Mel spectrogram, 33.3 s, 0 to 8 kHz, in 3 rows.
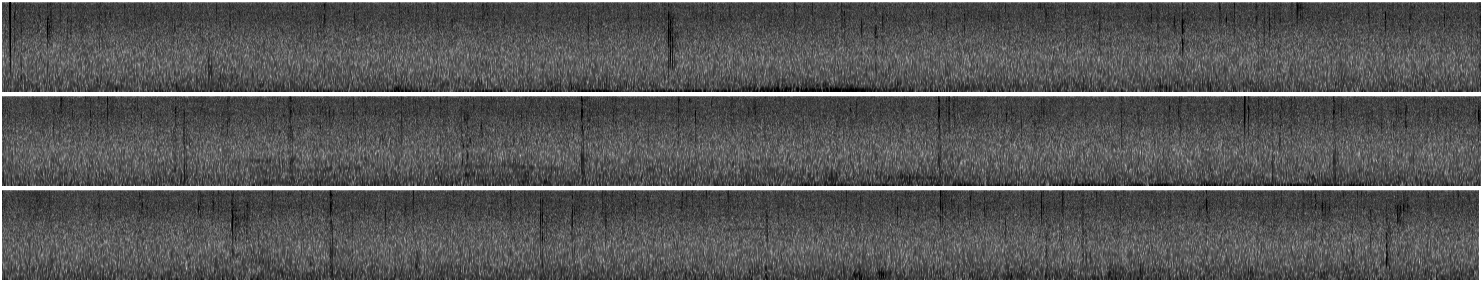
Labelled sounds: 27.6	27.9	humpback whale, 2.0 to 2.1 kHz

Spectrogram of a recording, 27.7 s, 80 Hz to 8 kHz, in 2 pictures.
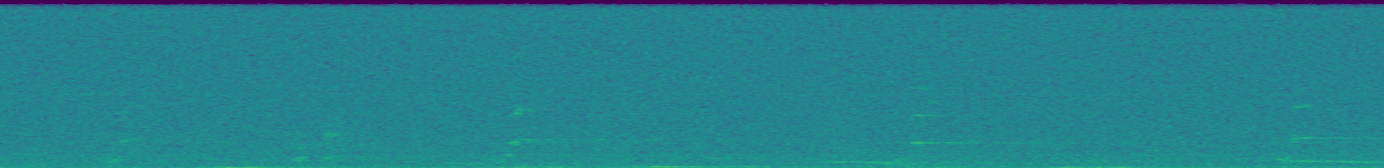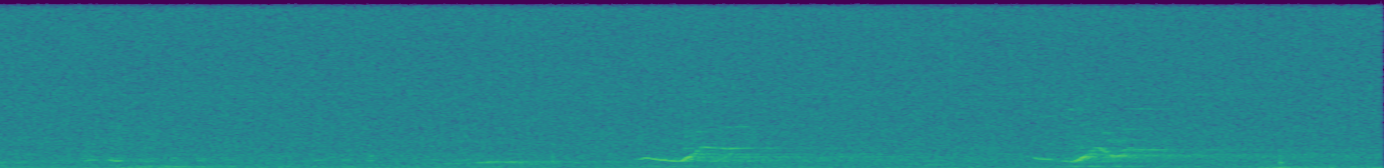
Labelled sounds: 5.1	5.4	humpback whale, 1.2 to 3.0 kHz
9.2	9.4	humpback whale, 1.2 to 1.4 kHz
12.9	13.2	humpback whale, 1.3 to 1.6 kHz
20.8	21.4	humpback whale, 0.80 to 1.2 kHz
24.7	25.5	humpback whale, 0.80 to 1.1 kHz

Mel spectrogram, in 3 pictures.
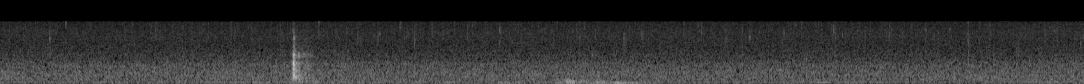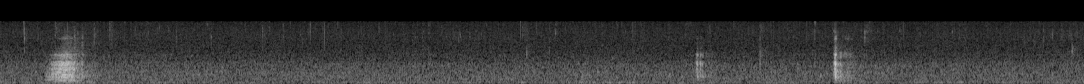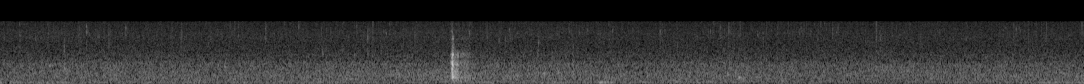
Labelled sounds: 2.9	3.2	croaking sound likely from a nearby submerged object, 1.2 to 1.7 kHz
11.3	11.6	croaking sound likely from a nearby submerged object, 1.3 to 1.6 kHz

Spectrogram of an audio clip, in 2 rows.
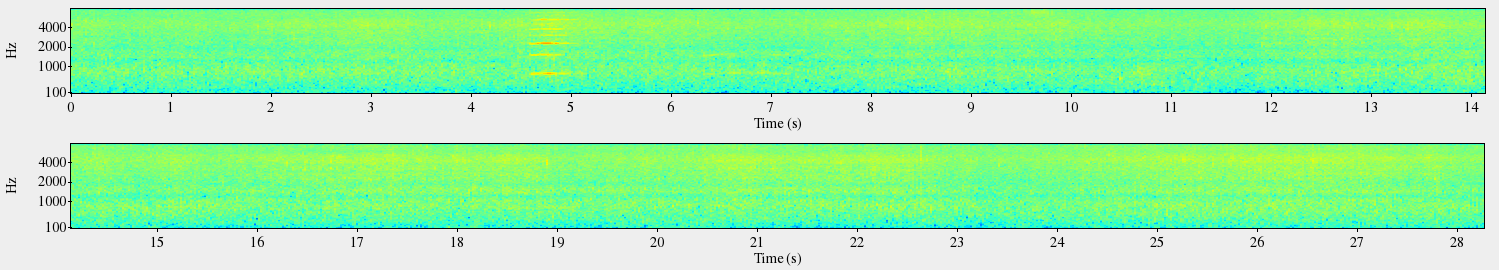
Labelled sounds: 4.6	5.0	killer whale, northern resident, G clan, 0.78 to 5.5 kHz

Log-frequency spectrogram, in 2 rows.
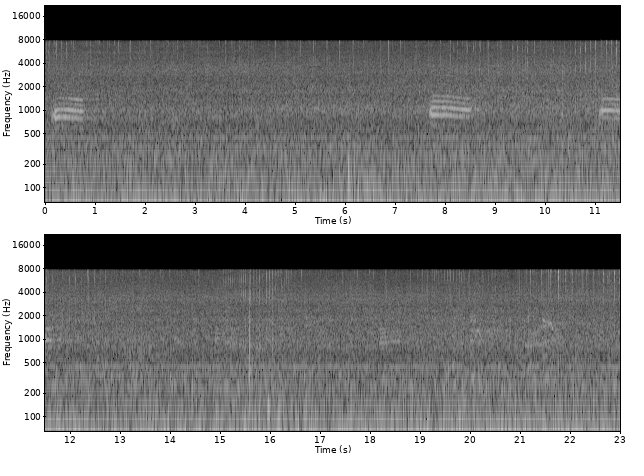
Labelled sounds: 0.1	0.6	killer whale, southern resident, 0.80 to 1.0 kHz
7.7	8.3	killer whale, southern resident, 0.80 to 1.3 kHz
11.1	11.6	killer whale, southern resident, 0.84 to 1.4 kHz

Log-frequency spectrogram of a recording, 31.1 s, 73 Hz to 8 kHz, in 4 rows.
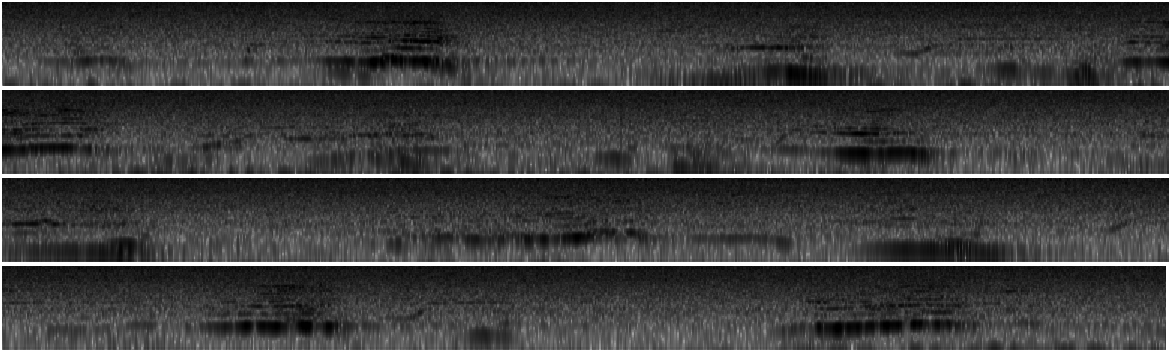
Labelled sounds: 2.1	3.0	humpback whale, 0.80 to 2.7 kHz
7.4	8.4	humpback whale, 0.80 to 2.7 kHz
13.2	13.7	humpback whale, 0.90 to 1.1 kHz
19.1	19.4	humpback whale, 0.93 to 1.2 kHz
24.9	25.3	humpback whale, 2.4 to 2.7 kHz
26.1	26.4	humpback whale, 0.80 to 1.0 kHz
28.7	29.8	humpback whale, 0.80 to 1.2 kHz

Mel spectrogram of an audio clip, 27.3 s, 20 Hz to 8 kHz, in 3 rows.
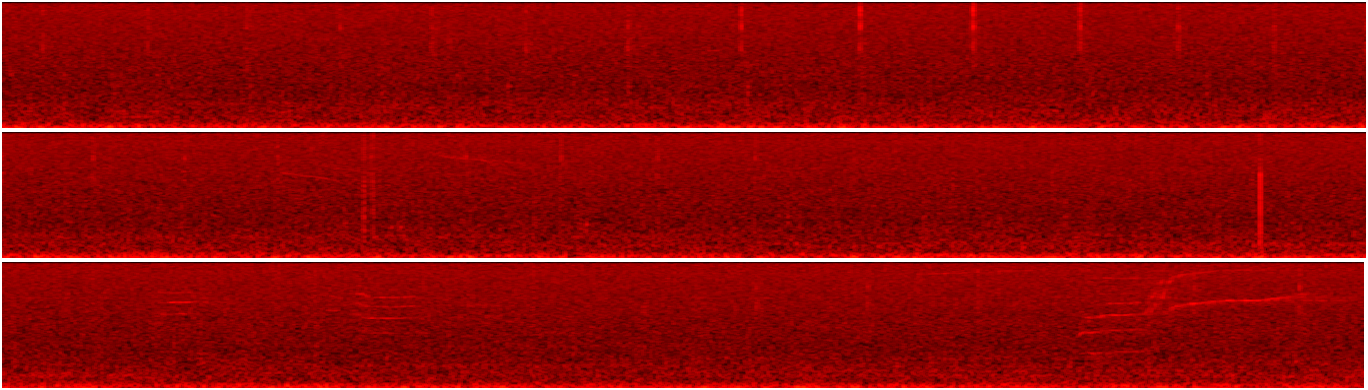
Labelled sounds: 11.0	12.4	killer whale, northern resident, 2.6 to 4.8 kHz
19.2	19.5	killer whale, northern resident, 3.1 to 4.1 kHz
20.6	21.0	killer whale, northern resident, 2.1 to 3.7 kHz
24.4	24.7	killer whale, northern resident, 6.1 to 6.4 kHz
25.4	26.9	killer whale, northern resident, 1.3 to 6.4 kHz

